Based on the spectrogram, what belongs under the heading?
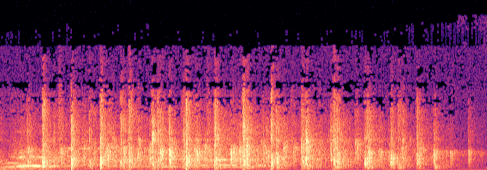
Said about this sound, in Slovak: vždy zaznie potlesk. To je, to je úžasné.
